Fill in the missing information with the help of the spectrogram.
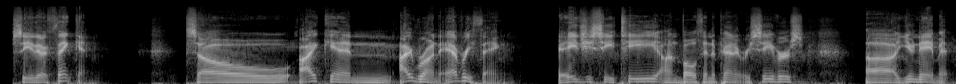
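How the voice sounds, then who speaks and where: A man's voice: deep voice, bright, forceful tone. A man chatting casually about his radio hobby in a blunt, opinionated way, with mild folksy exclamations, speaking into a headset mic. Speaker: ham radio operator hosting a live stream.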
